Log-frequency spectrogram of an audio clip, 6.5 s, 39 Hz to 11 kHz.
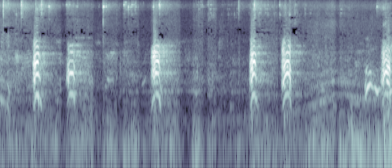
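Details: Dog park dogs excited by a DJI Mavic 2 drone overhead, giving loud clipped barks, single and in pairs, at irregular gaps, over a faint high whine and low background rumble.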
